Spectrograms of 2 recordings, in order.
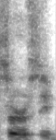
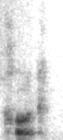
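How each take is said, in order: First: The name begins with a soft s sound. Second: The name begins with a hard k sound. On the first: This is the commonly adopted pronunciation. "everyone just decided, yeah, go with Cersei" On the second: This is the original ancient Greek pronunciation. "in Old Greek, it's Kirk"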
